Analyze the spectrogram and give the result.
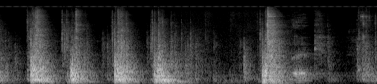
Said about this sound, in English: see this bathroom door was driving me batty too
